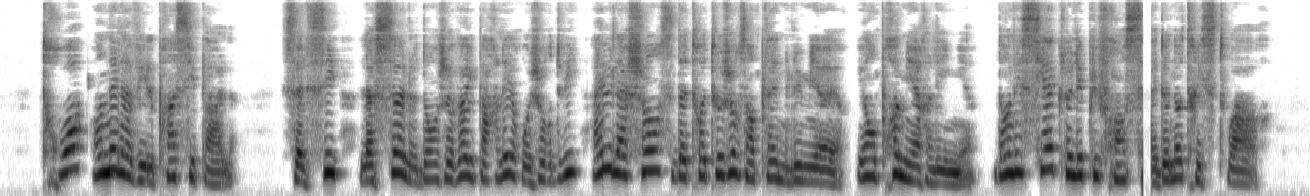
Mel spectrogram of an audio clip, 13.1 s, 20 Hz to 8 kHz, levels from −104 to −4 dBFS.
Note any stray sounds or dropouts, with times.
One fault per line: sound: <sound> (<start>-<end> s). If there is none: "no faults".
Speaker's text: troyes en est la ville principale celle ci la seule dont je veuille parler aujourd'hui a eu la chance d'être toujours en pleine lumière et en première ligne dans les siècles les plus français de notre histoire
sound: dropout (11.4-11.5 s)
